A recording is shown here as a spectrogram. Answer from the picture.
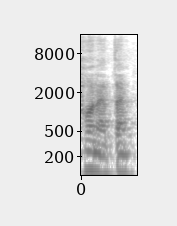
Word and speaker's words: Jonathan: Es que tenemos un fraile que se llama Jonathan, pero él se pronuncia Jonathan, como el de la Biblia.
